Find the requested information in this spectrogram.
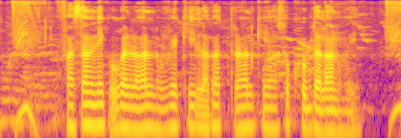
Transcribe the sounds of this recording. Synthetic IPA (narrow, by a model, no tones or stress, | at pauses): fʰəsəlnɪkʊ̰ɡəlɾəɦəlɦoʋekilʔɐ̰ɡət̪ɾəɦəlkiaːsõkʰuːb̚d̪alaːnɦoḭː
